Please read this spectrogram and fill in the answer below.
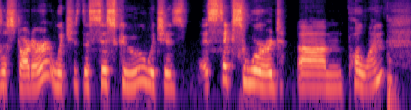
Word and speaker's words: Sixku: So it's the Sixku, and it's spelled Sixku, but because I'm French and it's poetic license, I decided to say it's a Sixku, because 6 in French is pronounced as six.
